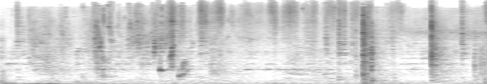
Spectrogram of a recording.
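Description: A toilet brush scrubs a toilet bowl in irregular rubbing strokes with wet swishes, and a few sharp knocks of the brush against the bowl stand out near the end.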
